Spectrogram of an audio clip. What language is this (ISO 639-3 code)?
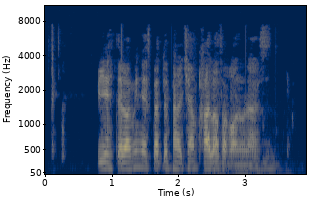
fas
